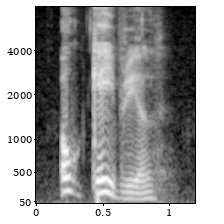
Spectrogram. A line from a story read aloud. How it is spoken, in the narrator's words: she exclaimed with severe remonstrance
